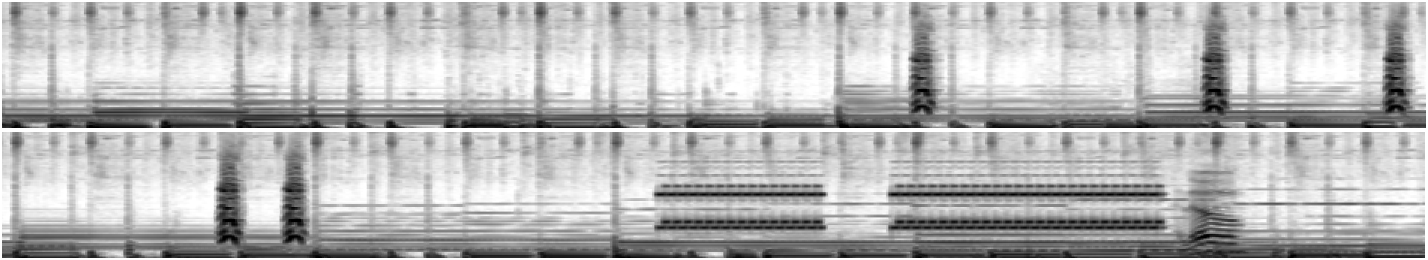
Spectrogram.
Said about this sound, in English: Yeah, that's my dog. Sure, yeah, I'll call him.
